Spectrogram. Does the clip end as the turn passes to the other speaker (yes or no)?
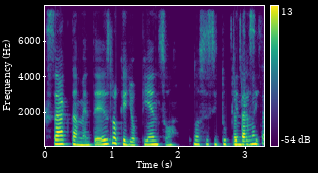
yes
